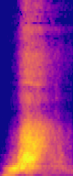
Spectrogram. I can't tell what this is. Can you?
saltar mover volar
